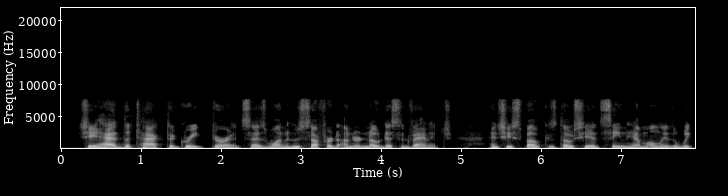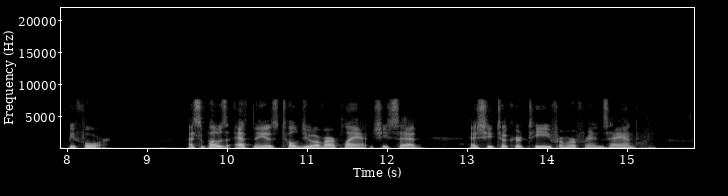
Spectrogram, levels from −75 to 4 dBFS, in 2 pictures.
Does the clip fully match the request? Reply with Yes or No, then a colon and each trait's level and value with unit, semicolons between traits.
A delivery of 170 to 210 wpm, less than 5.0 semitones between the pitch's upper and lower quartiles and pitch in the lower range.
No: average, 180 wpm; wide, 5.4 semitones; low, 100 Hz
